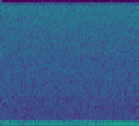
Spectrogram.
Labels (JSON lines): {"label": "ambient", "recorder": "HydroMoth"}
